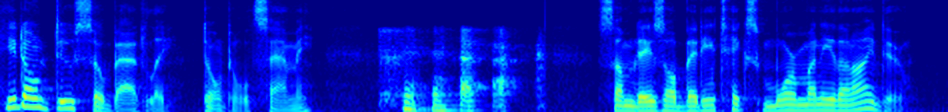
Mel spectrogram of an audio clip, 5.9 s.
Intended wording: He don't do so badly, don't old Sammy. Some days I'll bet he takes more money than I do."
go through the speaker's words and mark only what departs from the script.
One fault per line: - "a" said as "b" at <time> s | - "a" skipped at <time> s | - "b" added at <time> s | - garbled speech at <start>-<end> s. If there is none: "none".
none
